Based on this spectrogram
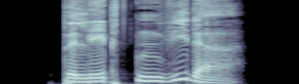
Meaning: inflection of wiederbeleben: 1. first/third-person plural preterite 2. first/third-person plural subjunctive II
- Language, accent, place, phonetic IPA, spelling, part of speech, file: German, Germany, Berlin, [bəˌleːptn̩ ˈviːdɐ], belebten wieder, verb, De-belebten wieder.ogg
